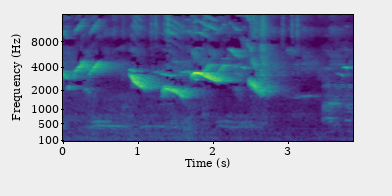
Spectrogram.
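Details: Coleiro (Double-collared Seedeater) from a breeder singing a quick series of loud descending whistled slurs, about six notes, the phrase then fading into soft chips.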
